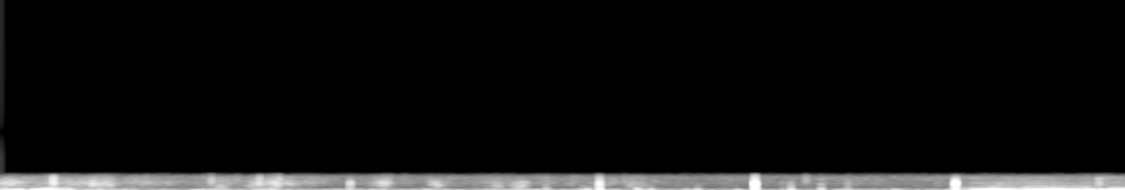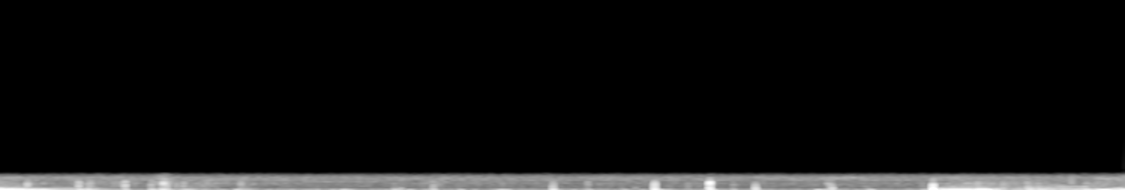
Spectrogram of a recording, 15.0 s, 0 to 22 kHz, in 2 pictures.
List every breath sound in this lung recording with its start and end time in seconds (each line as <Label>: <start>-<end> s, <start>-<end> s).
Inhalation: 6.34-7.84 s, 13.74-15.00 s
Exhalation: 7.84-8.92 s
Wheeze: 6.40-7.13 s
Rhonchi: 7.84-8.43 s, 13.74-15.00 s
